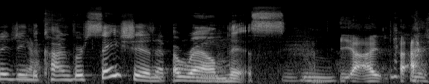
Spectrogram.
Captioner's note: laughr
